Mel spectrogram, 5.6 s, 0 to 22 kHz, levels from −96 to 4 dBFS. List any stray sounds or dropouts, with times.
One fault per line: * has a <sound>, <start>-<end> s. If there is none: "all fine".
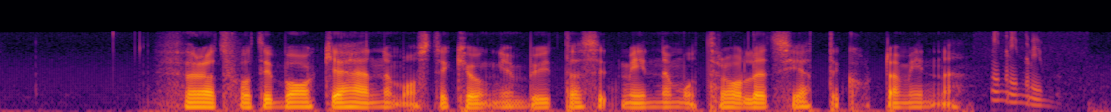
* has a chirp, 5.0-5.3 s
